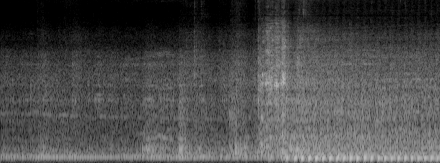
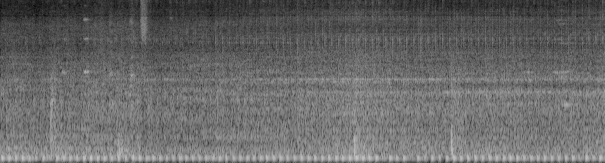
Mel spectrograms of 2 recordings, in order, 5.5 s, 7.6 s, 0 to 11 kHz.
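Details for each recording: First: Yamaha FZS V2 at 437 km after tappet and timing chain adjustment: steady, even single-cylinder idle with a regular beat and no tappet tick or chain rattle; engine now sounds smooth and healthy. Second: Yamaha FZS V2 at 437 km, idling: light, uneven metallic ticking over the low engine thump from loose tappets and a slack timing chain, blamed on rough riding without a proper break-in period; tappet and timing chain adjustment needed.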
